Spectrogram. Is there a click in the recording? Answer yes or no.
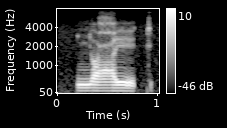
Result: no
